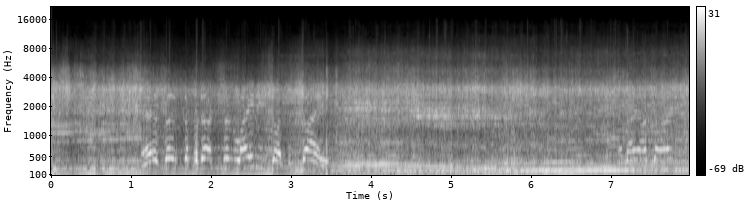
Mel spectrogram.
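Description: Engines rev and whine as cars speed past close by.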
